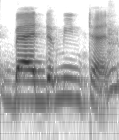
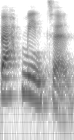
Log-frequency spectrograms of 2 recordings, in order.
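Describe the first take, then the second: First: The word is said slowly and drawn out. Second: The word is said quickly and compactly. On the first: The speaker calls it wrong. "we don't say badminton" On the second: The speaker calls it right. "we say badminton. Badminton. It's a very quick one"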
